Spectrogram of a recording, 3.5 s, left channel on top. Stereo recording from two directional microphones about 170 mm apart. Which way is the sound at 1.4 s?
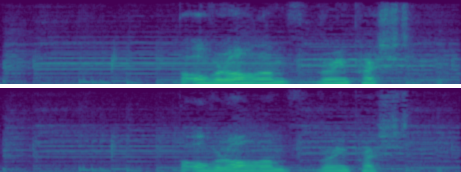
5° left (ahead or behind).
